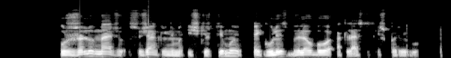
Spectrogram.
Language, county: Lithuanian, Vilnius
